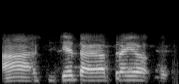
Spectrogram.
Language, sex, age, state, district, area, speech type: Sanskrit, male, 45-60, Karnataka, Vijayapura, urban, conversation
